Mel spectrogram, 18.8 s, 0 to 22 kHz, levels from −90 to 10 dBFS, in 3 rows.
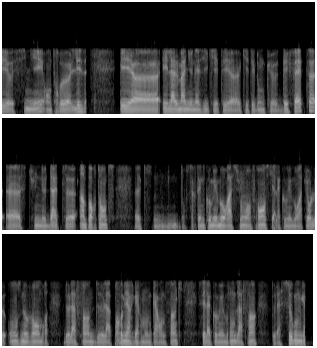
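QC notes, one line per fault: Throughout: GSM full-rate codec, consistent with 13 kbps coding; the pulse-driven vocal-tract model and 4 kHz ceiling leave the speech dull, buzzy and gravelly.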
